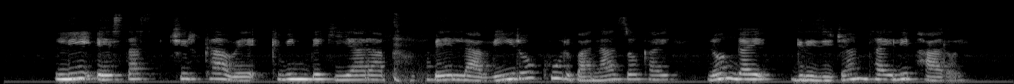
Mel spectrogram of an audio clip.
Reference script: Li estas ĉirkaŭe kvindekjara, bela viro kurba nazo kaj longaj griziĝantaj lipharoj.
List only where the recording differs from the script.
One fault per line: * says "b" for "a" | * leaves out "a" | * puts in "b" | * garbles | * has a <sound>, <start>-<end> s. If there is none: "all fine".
* has a cough, 3.9-4.2 s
